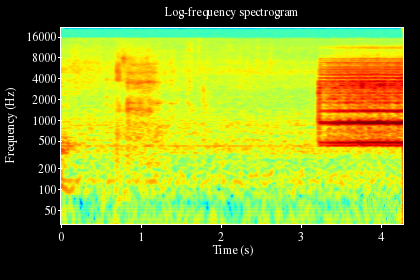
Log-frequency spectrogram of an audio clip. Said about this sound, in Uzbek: hozirda gudok ketmoqda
